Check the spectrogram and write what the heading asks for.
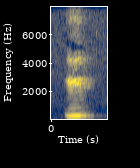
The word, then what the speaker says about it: yu: Yes, your tongue tips pressing the inner surface of your lower teeth like this. Yu. And purse your mouth like this. Okay? Yu. And the first tone, Yu.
